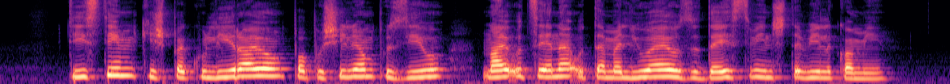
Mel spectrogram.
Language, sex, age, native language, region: Slovenian, female, 18-29, Slovenian, Pomurje region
